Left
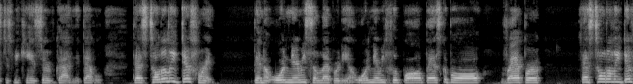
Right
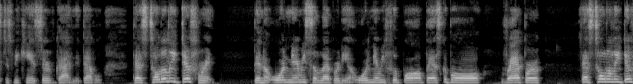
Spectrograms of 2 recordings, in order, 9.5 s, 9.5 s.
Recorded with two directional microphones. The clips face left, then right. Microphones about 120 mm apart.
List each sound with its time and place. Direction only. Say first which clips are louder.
0.2 s speech: right 2 dB; 20° left (ahead or behind)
